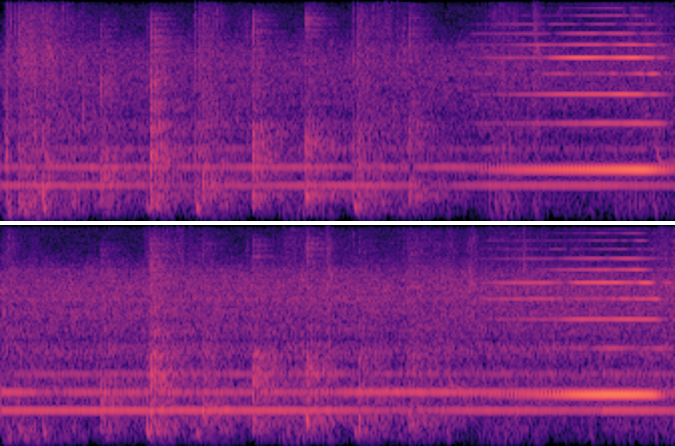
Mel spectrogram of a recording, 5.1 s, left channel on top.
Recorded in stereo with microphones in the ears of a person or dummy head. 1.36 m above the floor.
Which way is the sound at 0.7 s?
45° left (ahead or behind).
